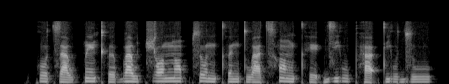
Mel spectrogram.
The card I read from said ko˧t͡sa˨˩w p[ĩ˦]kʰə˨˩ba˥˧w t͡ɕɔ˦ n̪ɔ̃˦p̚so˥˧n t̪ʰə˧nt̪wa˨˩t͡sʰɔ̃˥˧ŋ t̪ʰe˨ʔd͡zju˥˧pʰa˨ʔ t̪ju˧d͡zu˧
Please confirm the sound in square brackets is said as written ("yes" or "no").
no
